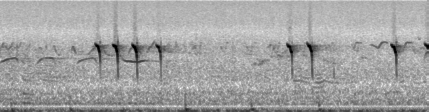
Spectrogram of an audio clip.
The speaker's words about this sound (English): I think I hear a wild bird again. Stop. Yes, I see a wild crossbill. It appears to be a small race male.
